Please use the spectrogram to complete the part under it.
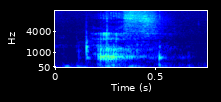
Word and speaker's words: Hough: So that's why it's spelled the way it is, with the H-O-U-G-H, Huff.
